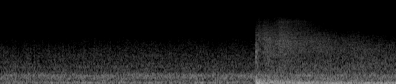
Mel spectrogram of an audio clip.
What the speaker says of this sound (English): As more of these parts blow up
